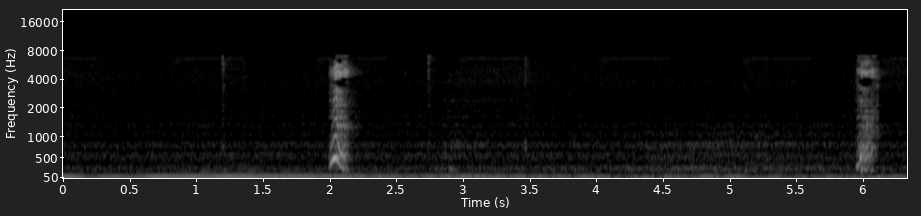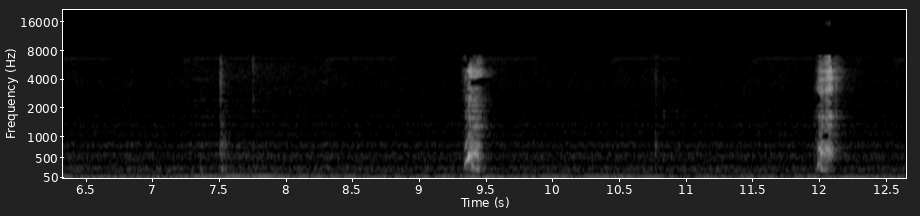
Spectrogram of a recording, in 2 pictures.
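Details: Audio-only recording: four sharp, brief hiccup sounds spaced a few seconds apart over a steady low hum; repeated hiccups.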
